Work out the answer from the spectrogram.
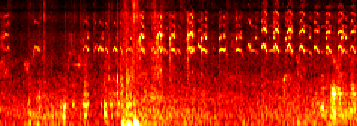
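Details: Mother myna feeding her hungry chicks at a palm-tree nest in the wild breeding season; a loud thump near the start, then rapid high, scratchy cheeps repeat without pause.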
